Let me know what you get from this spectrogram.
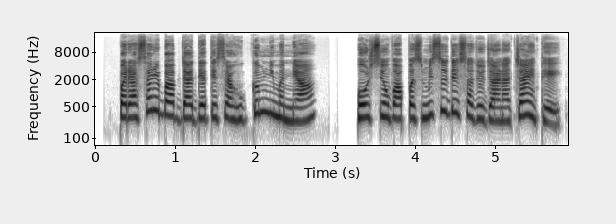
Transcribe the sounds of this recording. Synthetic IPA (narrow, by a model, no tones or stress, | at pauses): pɐɾaːsaɾebaːp̚d̪aːd̪jat̪eːsɾaɦʊkəmnĩmɐnja | ɦoːɾsɪjõʋaːpəsmɪsɾd̪eːsad͡ʒod͡ʒaːɽ̃at͡ʃaːẽt̪ʰeː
